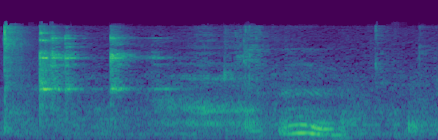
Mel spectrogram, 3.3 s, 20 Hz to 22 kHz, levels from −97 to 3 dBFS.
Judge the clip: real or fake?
real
